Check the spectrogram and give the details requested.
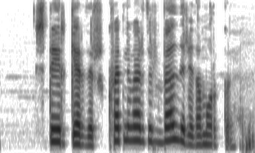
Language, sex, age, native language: Icelandic, female, 30-39, Icelandic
